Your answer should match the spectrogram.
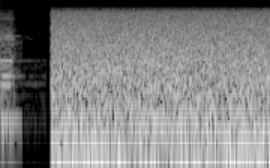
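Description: The last strummed acoustic guitar chord dies away, then about half a second in loud television static hiss cuts in suddenly and holds steady.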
